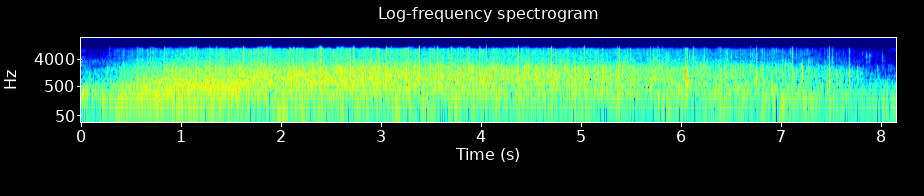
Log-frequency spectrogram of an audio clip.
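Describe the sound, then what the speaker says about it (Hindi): Sustained audience applause at a youth leadership event in India, a dense steady wash of many hands clapping throughout with scattered louder individual claps standing out near the end. "ये मध्य प्रदेश वाले अकेले ताली क्यों बजा रहे हो?"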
